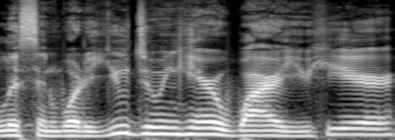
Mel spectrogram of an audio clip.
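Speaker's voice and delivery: put-on yelling. Retelling how a character yells at another: imitating someone yelling. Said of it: "she kind of, like, yells at him".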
